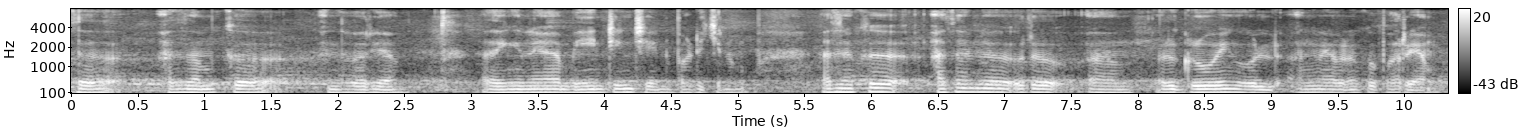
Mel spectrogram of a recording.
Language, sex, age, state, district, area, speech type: Malayalam, male, 18-30, Kerala, Idukki, rural, spontaneous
